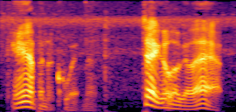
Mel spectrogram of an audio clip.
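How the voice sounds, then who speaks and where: A man's voice: fairly low pitch, wildly swooping pitch, moderate pace, fairly bright tone, exaggerated voice. A man playing a cynical, weary veteran police officer in an amateur radio drama, grumbling, sarcastic and dismissive. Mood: wry, wary. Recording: clearly noisy, vehicle-like background ambience.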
